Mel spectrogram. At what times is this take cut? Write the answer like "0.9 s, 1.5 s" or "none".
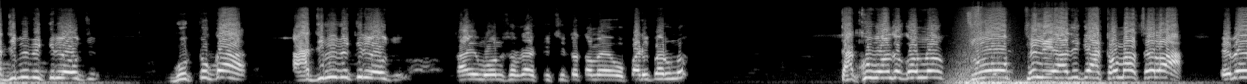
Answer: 9.6 s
